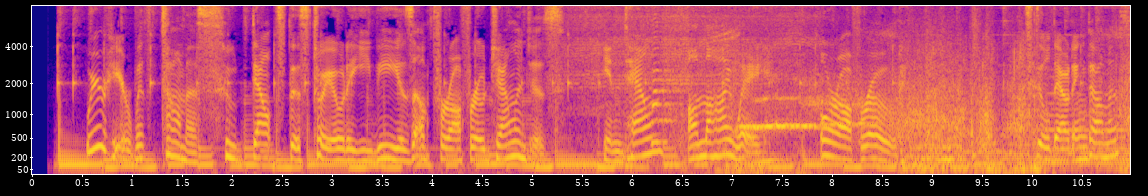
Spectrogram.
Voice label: Commercial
